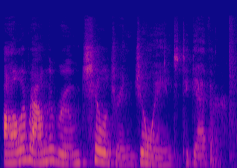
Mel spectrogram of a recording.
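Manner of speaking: put-on gentle read-aloud for children; a teacher reading a picture book aloud; storybook narration. A narrator's reading.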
